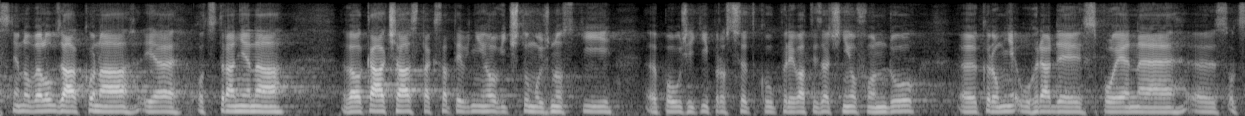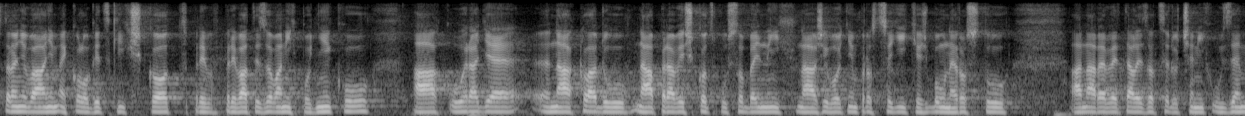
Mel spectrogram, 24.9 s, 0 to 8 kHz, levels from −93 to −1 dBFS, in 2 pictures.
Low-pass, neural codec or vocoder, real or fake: 7.2 kHz; none; real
